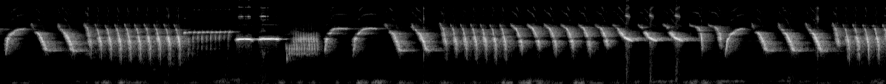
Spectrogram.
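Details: Melodic song of a yellow Timbrado canary: dense rolling trills alternate with a few pure held whistles and bursts of rapid repeated notes, high and nearly unbroken throughout.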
